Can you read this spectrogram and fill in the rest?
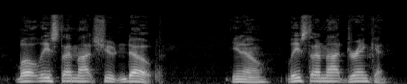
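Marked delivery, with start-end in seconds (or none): none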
